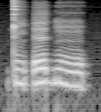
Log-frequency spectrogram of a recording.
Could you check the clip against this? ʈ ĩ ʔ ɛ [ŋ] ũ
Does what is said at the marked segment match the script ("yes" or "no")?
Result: no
